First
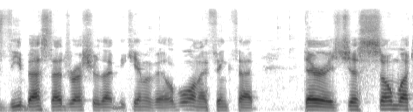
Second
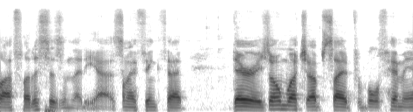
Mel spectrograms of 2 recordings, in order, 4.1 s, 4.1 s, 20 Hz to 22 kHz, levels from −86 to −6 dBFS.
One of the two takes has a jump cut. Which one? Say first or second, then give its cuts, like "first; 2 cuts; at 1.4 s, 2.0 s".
second; 2 cuts; at 1.2 s, 2.7 s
